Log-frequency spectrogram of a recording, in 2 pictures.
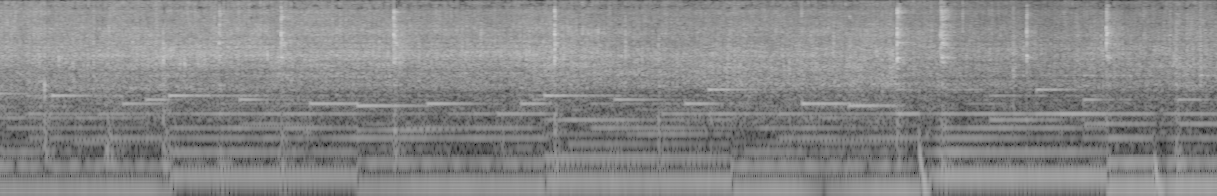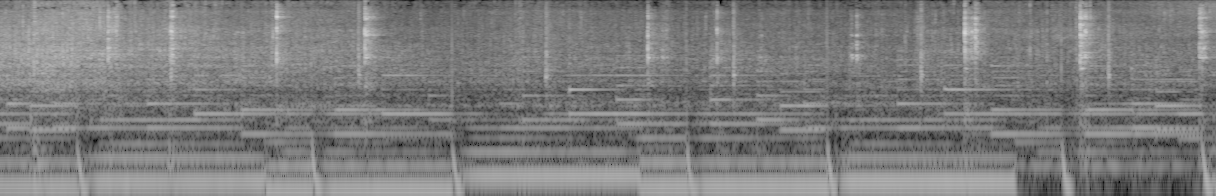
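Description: Tomatoes sizzle and fry steadily in a hot pan for a Hungarian-style bograch stew, a continuous loud crackle with occasional clinks, under a steady musical background with no talk.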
